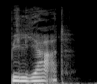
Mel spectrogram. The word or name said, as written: billiard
